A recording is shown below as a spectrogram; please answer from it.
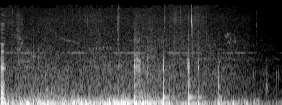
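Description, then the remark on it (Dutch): Footsteps of people walking around in silence at a modern monastery in Friesland during an Easter celebration: a handful of irregular thuds and scuffs over a low background rumble with faint murmuring. “Dan rennen wij in stilte weer om.”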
